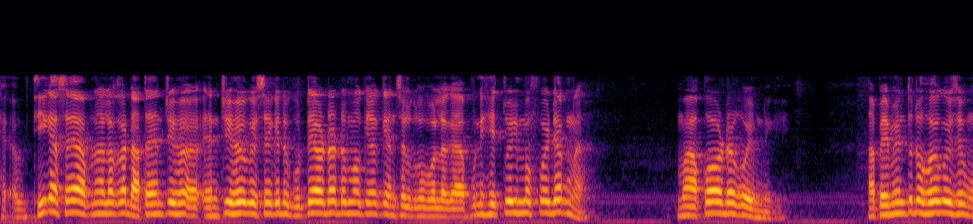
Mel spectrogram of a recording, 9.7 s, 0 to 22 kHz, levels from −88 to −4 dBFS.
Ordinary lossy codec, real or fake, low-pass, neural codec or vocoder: none; real; 5.4 kHz; none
